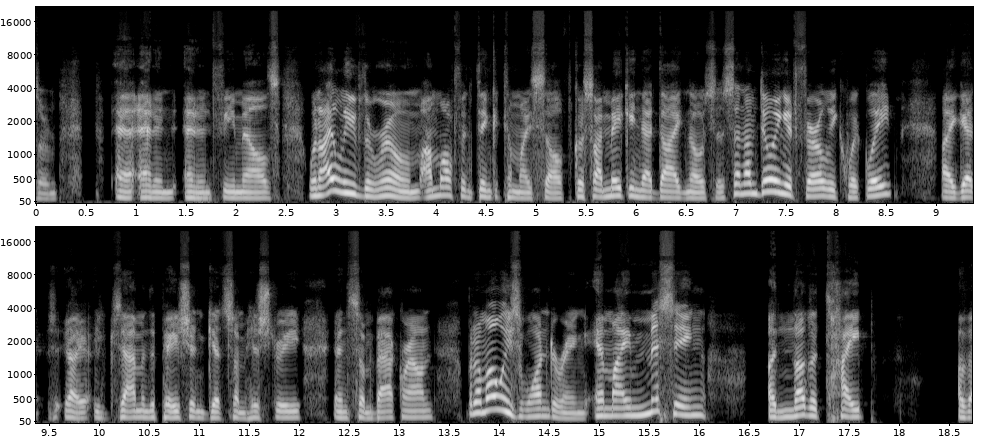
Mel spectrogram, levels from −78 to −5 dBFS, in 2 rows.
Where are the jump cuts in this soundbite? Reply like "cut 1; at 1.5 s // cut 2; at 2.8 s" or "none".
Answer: none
